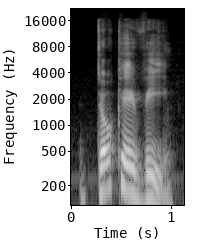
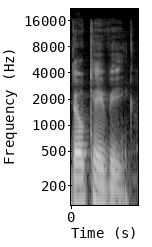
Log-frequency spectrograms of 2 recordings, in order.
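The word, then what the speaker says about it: DokeV: Doke V. That's how you say it, Doke V.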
